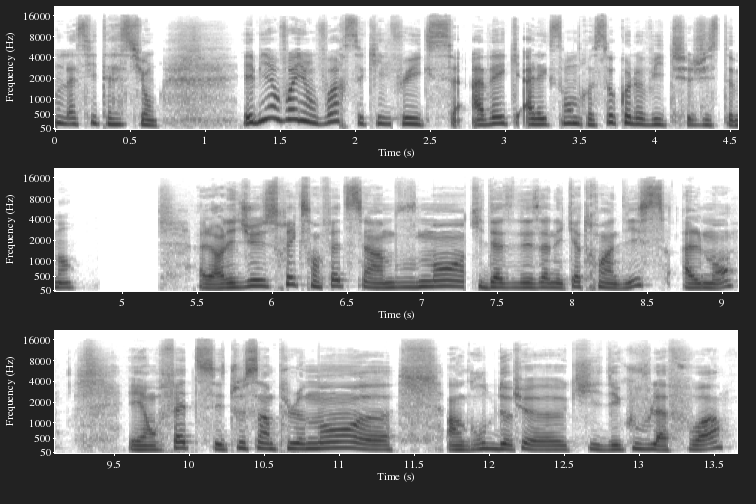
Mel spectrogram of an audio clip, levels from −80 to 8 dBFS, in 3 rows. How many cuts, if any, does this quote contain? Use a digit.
3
